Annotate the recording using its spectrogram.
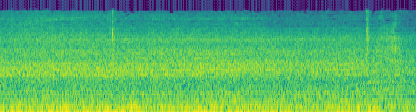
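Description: Steady city street background noise: a continuous rumble and hiss of traffic with no distinct events.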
